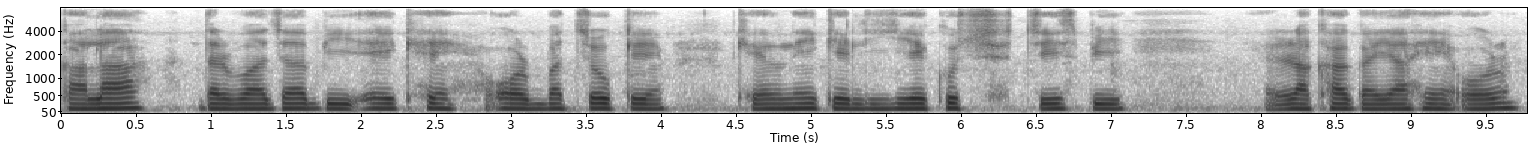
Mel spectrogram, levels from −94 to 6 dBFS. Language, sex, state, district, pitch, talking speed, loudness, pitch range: Hindi, male, Arunachal Pradesh, Lower Dibang Valley, 140 Hz, 115 wpm, -17 LUFS, 135-140 Hz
